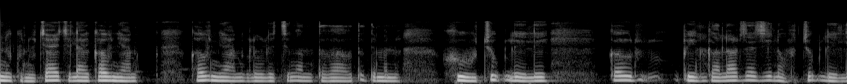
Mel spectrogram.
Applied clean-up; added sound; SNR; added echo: none; none; none; none.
